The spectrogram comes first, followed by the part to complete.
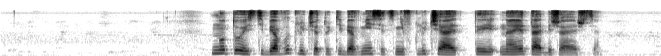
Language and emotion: Russian, neutral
